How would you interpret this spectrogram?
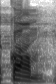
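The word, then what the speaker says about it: calm: pronounce क्या हो जाएगा कॉम ऐसे यहां सी ए एल एफ ये क्या है एफ एफ से पहले एल है तो एल साइलेंट हो जाए तो क्या हो जाएगा कॉफ ऐसे यहां के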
